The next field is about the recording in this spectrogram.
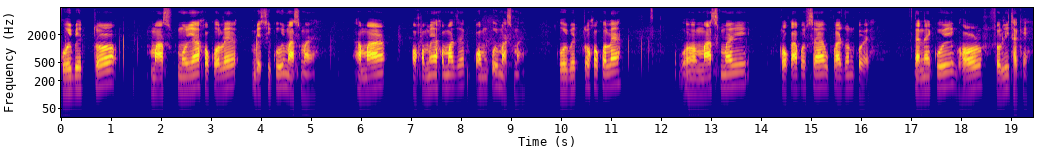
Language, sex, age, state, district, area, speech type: Assamese, male, 45-60, Assam, Biswanath, rural, spontaneous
